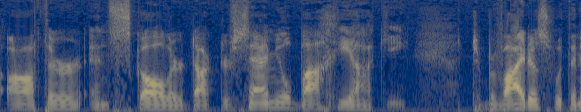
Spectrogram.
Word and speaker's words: Bacchiocchi: to do his research, Bachyiaki is the one you want to go looking for. His name is spelled capital Bacchiocchi, Bachyiaki.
